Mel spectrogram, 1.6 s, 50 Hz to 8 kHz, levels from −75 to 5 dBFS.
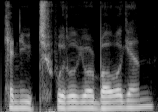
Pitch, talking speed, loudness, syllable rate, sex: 125 Hz, 230 wpm, -14 LUFS, 5.2 syllables/s, male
